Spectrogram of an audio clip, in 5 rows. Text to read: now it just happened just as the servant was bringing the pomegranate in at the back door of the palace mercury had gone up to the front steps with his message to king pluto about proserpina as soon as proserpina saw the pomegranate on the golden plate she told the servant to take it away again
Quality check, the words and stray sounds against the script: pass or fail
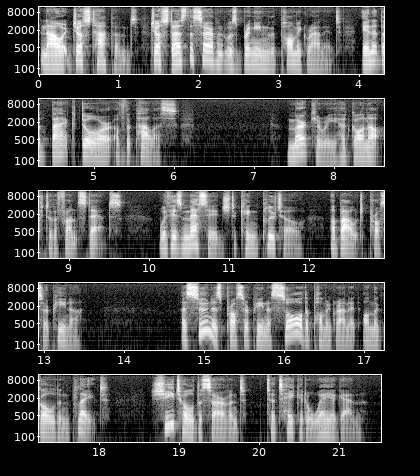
pass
